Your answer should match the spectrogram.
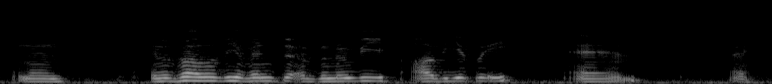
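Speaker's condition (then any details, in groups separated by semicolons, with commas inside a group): Cerebral palsy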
